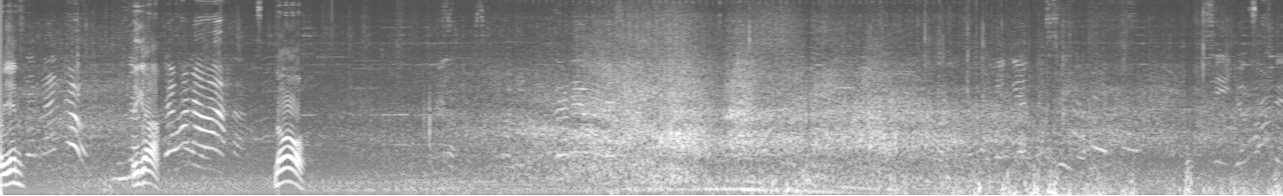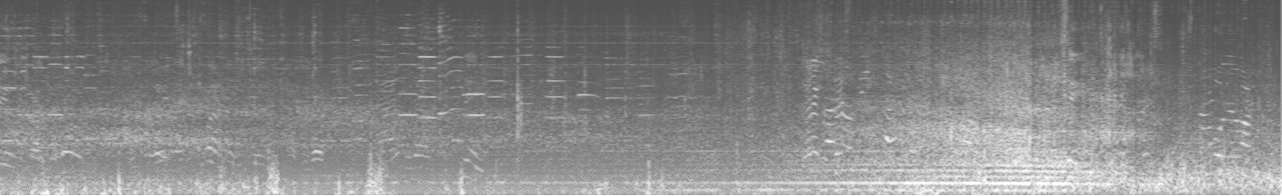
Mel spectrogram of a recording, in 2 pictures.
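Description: Several men and women chat nearby outdoors.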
